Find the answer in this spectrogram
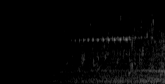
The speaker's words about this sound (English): What are these? They're frogs.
